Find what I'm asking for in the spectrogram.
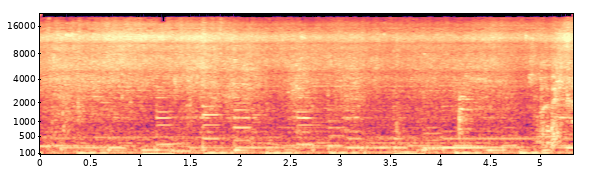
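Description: Onions sizzle in butter in a pan as plain all-purpose flour is stirred in, a dense continuous frying hiss with a low rumble, fairly loud and close.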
